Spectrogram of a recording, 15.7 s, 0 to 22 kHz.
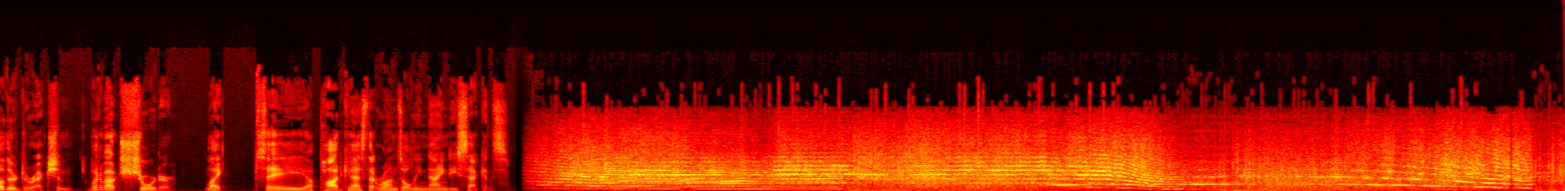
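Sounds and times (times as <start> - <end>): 
speech: 0.0 - 5.6
Stuka dive bomber sirens screaming: 5.3 - 15.6
diving Stuka dive bomber engines roaring: 5.3 - 15.6.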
